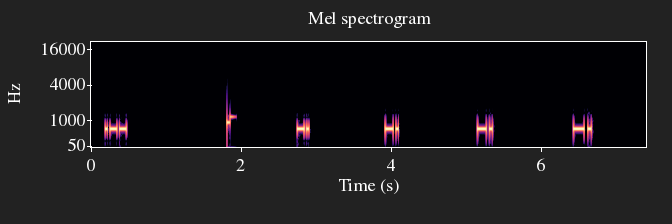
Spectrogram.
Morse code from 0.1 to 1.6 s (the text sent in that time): W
